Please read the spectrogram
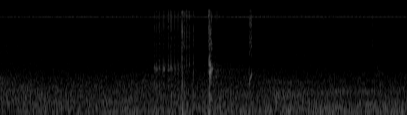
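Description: A few faint, short clicks and a brief scratch about a second in, from a whiteboard marker being handled, over quiet room hum.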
